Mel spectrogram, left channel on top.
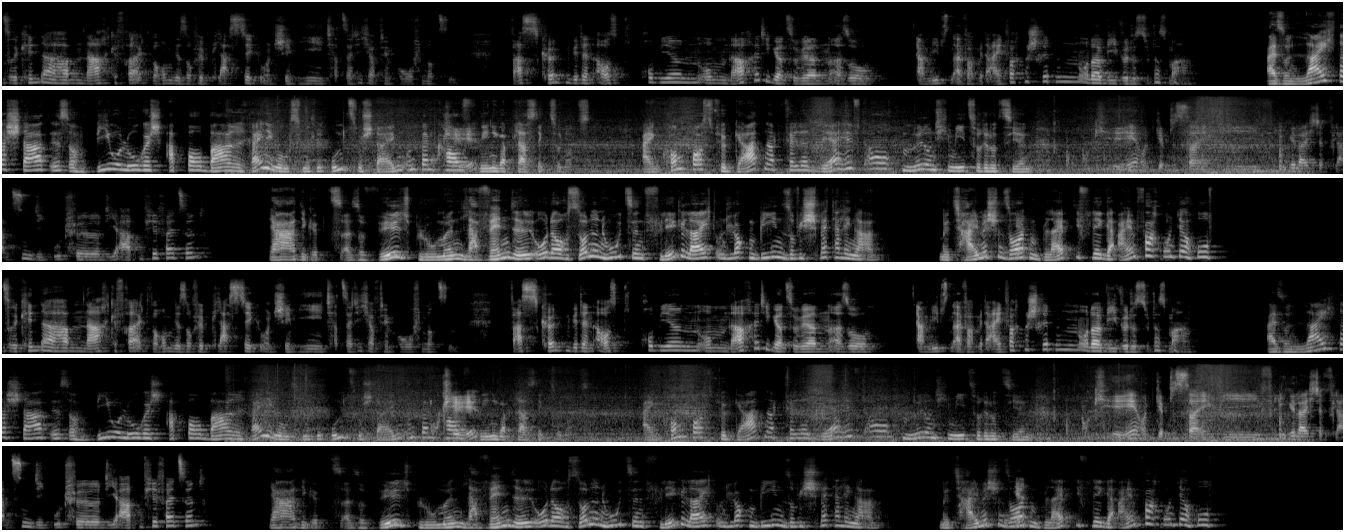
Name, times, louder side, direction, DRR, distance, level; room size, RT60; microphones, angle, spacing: voice 1, 0.0-4.3 4.7-6.1 6.5-8.7 9.1-11.9 17.7-18.2 24.2-28.8 36.9-37.1, right 6 dB, 40° right, 0.6 m, -31 dB
voice 2, 12.6-19.3 19.8-23.7 29.5-35.6 36.2-38.9, left 5 dB, 50° left, 0.4 m, -26 dB
sound 1, 15.6-26.5, equal, 10° right, 1.1 m, -39 dB
8.0 x 5.7 x 5.0 m
head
